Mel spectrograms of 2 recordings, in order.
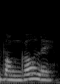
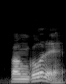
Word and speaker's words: vongole: so obviously from what we've learnt, the E is tended to be pronounced at the end. Vongole? Perfect. Is that actually Vongole? Vongole. Vongole.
